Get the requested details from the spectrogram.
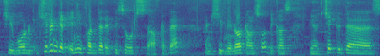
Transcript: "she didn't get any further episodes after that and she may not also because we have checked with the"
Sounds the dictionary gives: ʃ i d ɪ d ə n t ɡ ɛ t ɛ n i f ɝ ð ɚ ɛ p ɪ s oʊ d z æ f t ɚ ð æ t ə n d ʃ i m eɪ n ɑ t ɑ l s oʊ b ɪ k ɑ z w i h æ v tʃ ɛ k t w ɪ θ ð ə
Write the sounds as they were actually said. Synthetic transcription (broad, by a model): ʃ i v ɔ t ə n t ɡ ɛ t ɛ n i f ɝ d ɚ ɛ p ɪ s oʊ d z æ f t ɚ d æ t ə n d ʃ i m eɪ n ɑ t ɑ l s oʊ b ɪ k ɑ z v i h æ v tʃ ɛ k t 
